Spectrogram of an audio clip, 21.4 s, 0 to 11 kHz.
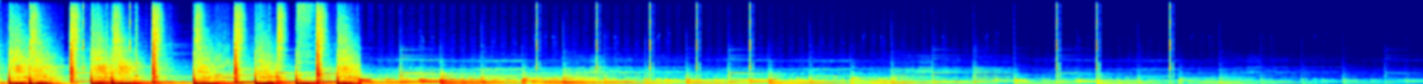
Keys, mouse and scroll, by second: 0.2 shift+click, 1.0 shift+click, 1.8 shift+click, 6.7 ctrl+j, 7.8-10.3 right drag, 10.3 click, 11.0 click, 11.4-11.8 scroll down 4, 11.8-12.5 middle drag, 12.5 scroll up 2, 12.9-13.5 shift+middle drag, 13.5-15.1 scroll up 1, 15.7 click, 16.3-19.4 right drag, 19.4 ctrl+2.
